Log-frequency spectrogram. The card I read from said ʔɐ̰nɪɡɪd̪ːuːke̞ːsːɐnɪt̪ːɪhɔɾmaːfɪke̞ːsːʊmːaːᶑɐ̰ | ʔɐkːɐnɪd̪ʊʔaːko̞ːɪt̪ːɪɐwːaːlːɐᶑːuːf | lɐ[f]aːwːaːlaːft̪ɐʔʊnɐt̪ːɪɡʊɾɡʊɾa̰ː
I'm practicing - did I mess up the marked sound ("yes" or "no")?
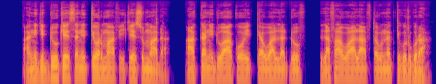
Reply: no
